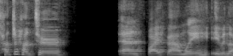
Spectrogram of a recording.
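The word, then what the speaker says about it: Hunter × Hunter: not but um um when japan wants to put x in their titles like that it's usually silence actually unless they unless they did otherwise so it's hunter hunter and by family even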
